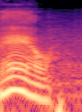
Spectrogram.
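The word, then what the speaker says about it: Baal: would still be worshiping Zeus and Bale or Bal pronounce it Al it's another way I say it I guess uh Christ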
